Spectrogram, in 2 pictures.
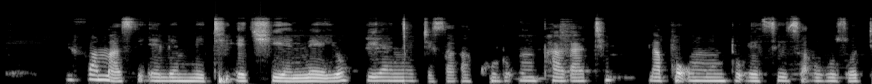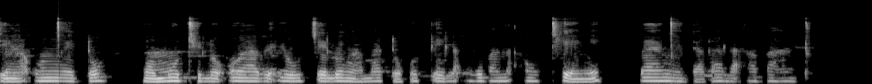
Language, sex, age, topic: North Ndebele, male, 50+, health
